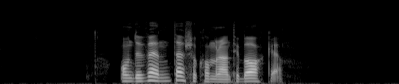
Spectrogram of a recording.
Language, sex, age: Swedish, male, 25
